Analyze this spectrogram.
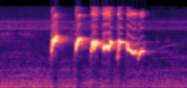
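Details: Red-whiskered bulbul in dawn song training, with one quick phrase of five or six clear, liquid whistled notes that step down in pitch over about a second, against a steady low hum.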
